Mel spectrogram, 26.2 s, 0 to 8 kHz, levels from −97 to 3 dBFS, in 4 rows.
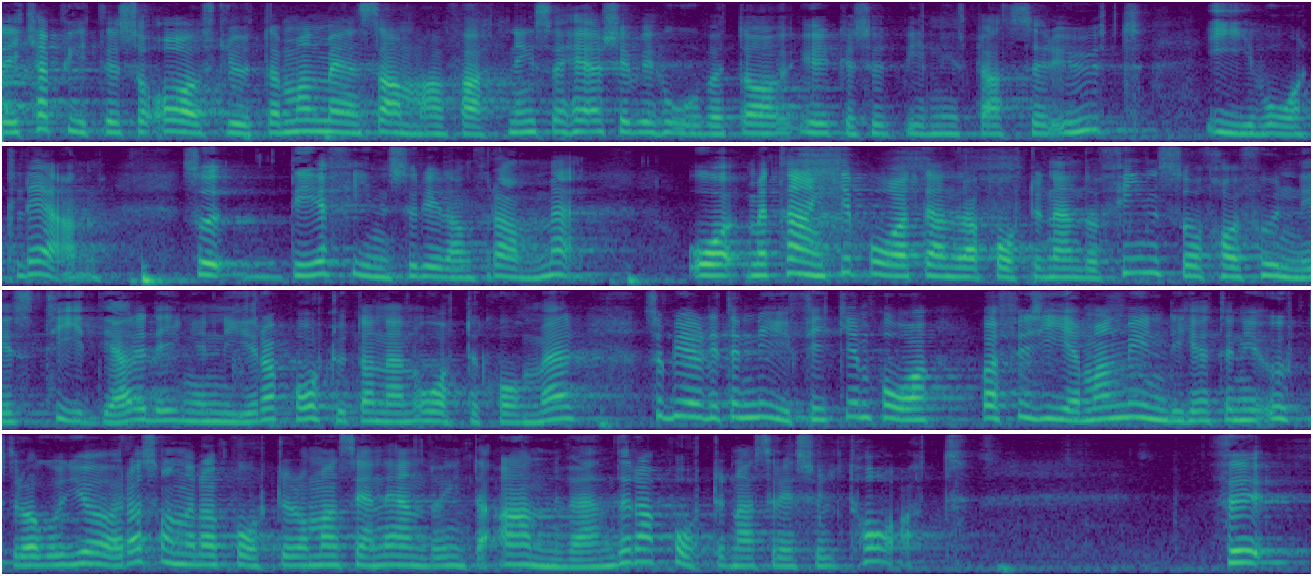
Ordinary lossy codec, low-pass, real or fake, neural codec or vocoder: none; none; real; none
